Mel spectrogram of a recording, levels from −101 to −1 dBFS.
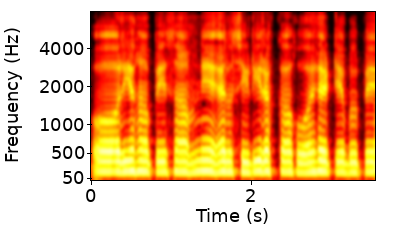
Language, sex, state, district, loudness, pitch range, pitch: Hindi, female, Punjab, Pathankot, -15 LUFS, 170-180 Hz, 175 Hz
